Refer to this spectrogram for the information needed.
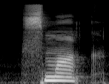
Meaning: taste
- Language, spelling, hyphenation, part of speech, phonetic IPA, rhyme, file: Ukrainian, смак, смак, noun, [smak], -ak, Uk-смак.ogg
